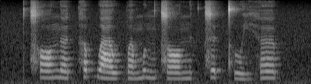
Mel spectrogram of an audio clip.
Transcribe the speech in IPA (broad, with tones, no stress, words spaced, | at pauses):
t͡sʰɔː˨˧n̪œː˨t̚hɐ˥p̚ waː˨wpɐ˨˥m ʊ˨˧ŋt͡sɔː˨˧n̪ɪ˧k̚ t͡sɵ˥t̚t̪ʰuː˨˩j hœː˥p̚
